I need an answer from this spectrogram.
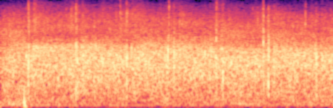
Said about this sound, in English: Another hand clap for LabTrace.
